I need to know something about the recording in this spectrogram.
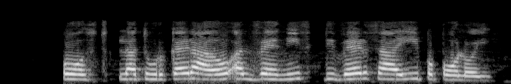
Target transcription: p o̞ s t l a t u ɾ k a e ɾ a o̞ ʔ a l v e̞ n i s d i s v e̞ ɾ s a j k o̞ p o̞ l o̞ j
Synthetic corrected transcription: p o̞ s t l a t u ɾ k a e ɾ a o̞ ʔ a l v e̞ n i s d i v e̞ ɾ s a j p o̞ p o̞ l o̞ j

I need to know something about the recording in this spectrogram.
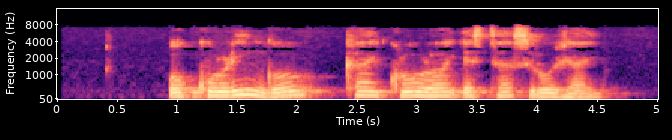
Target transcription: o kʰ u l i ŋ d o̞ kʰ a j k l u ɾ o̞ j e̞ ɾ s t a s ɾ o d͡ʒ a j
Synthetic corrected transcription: o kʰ u l i ŋ ɡ o̞ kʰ a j k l u ɾ o̞ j e̞ s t a s ɾ u d͡ʒ a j

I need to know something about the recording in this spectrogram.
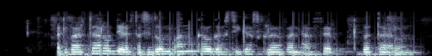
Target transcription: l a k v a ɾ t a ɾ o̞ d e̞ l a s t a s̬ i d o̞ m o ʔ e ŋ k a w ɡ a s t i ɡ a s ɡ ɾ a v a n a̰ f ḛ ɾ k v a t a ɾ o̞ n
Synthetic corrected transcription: l a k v a ɾ t a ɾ o̞ d e̞ l a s t a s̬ i d o̞ m o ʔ a ŋ k a w ɡ a s t i ɡ a s ɡ ɾ a v a n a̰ f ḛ ɾ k v a t a ɾ o̞ n

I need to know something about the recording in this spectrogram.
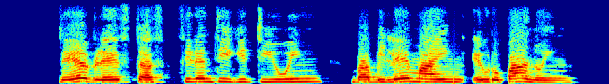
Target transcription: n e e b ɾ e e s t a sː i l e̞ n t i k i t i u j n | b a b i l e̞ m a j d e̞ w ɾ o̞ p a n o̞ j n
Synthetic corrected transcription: n e e b l e e s t a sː i l e̞ n t i ɡ i t i u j n | b a b i l e̞ m a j n e̞ w ɾ o̞ p a n o̞ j n

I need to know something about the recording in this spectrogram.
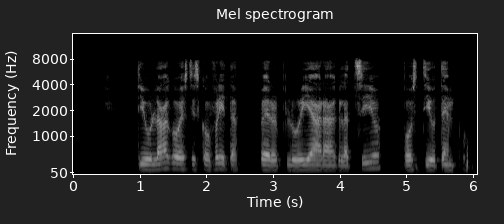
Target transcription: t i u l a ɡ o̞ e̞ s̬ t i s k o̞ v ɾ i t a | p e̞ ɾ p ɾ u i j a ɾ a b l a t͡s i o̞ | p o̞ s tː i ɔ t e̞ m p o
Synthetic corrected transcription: t i u l a ɡ o̞ e̞ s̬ t i s k o̞ v ɾ i t a | p e̞ ɾ p l u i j a ɾ a ɡ l a t͡s i o̞ | p o̞ s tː i u t e̞ m p o

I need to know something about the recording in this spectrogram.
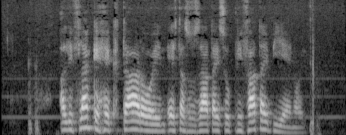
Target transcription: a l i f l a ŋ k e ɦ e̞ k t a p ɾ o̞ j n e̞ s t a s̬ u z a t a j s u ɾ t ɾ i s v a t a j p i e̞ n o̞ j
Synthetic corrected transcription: a l i f l a ŋ k e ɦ e̞ k t a ɾ o̞ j n e̞ s t a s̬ u z a t a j s u ɾ p ɾ i v a t a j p i e̞ n o̞ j

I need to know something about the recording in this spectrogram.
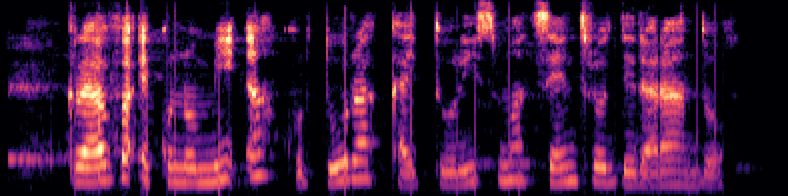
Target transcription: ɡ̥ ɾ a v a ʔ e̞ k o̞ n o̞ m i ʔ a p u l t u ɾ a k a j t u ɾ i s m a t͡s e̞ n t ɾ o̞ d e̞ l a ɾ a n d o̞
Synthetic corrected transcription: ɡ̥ ɾ a v a ʔ e̞ k o̞ n o̞ m i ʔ a k u l t u ɾ a k a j t u ɾ i s m a t͡s e̞ n t ɾ o̞ d e̞ l a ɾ a n d o̞

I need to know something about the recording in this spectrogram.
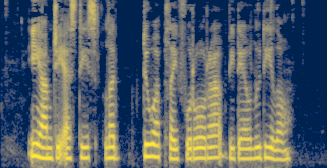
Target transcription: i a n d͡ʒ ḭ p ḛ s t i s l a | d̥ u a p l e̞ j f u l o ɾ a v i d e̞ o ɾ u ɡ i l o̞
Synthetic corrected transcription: i a m d͡ʒ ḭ ʔ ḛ s t i s l a | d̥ u a p l e̞ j f u ɾ o ɾ a v i d e̞ o l u d i l o̞

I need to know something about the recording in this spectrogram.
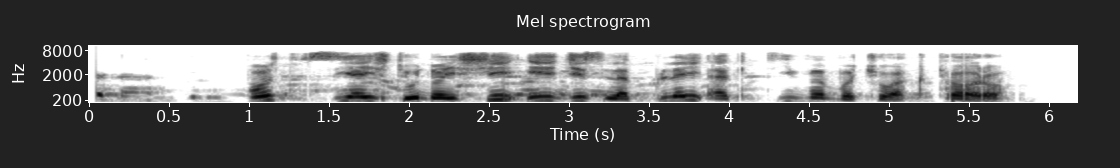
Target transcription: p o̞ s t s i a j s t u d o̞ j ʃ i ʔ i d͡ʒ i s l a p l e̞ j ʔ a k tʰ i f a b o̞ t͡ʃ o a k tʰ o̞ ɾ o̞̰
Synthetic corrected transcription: p o̞ s t s i a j s t u d o̞ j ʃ i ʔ i d͡ʒ i s l a p l e̞ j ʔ a k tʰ i v a v o̞ t͡ʃ o a k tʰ o̞ ɾ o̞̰

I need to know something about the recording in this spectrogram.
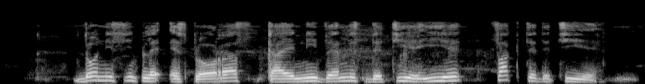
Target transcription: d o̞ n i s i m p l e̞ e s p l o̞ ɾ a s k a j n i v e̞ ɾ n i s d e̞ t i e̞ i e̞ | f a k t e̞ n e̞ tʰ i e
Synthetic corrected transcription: d o̞ n i s i m p l e̞ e s p l o̞ ɾ a s k a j n i v e̞ ɾ n i s d e̞ t i e̞ i e̞ | f a k t e̞ d e̞ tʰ i e

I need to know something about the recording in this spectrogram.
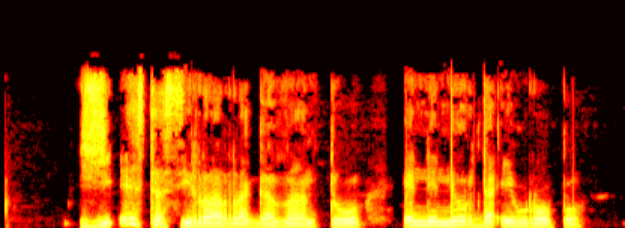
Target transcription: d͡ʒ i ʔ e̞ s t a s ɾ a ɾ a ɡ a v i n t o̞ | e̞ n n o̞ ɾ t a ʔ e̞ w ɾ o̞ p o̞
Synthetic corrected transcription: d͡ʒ i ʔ e̞ s t a s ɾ a ɾ a ɡ a v a n t o̞ | e̞ n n o̞ ɾ d a ʔ e̞ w ɾ o̞ p o̞

